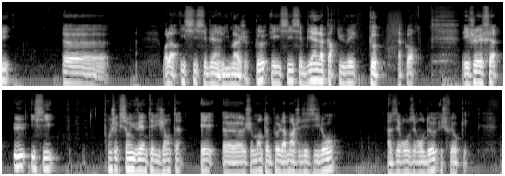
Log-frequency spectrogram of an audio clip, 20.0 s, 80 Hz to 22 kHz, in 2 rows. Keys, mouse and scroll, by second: 0.0-0.6 scroll down 1, 0.6-4.5 scroll down 10, 5.5-7.4 scroll down 1, 10.8 u.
